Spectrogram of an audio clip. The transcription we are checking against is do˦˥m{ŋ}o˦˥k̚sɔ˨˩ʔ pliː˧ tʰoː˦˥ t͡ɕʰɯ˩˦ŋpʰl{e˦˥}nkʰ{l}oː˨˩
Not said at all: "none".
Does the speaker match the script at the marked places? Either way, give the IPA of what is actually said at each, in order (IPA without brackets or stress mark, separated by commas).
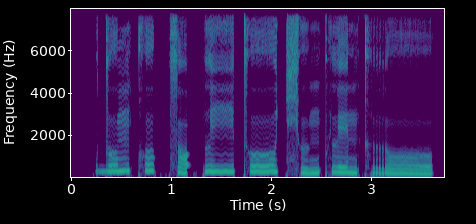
kʰ, e˧, r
